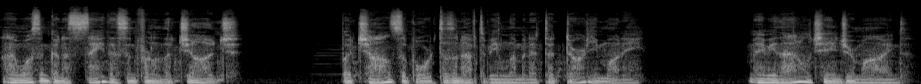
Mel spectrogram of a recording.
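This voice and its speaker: A man's voice: a bass voice, measured pace, a bit bright, husky, exaggerated voice. A man playing a cocky villain in an intimate audio roleplay, with a teasing, smug, flirtatious drawl. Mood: persuasive, coaxing.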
